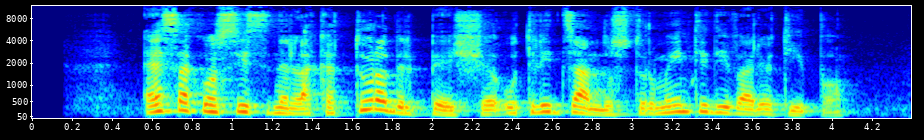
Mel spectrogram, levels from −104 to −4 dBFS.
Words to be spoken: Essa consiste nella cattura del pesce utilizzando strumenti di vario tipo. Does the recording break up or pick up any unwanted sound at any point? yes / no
no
